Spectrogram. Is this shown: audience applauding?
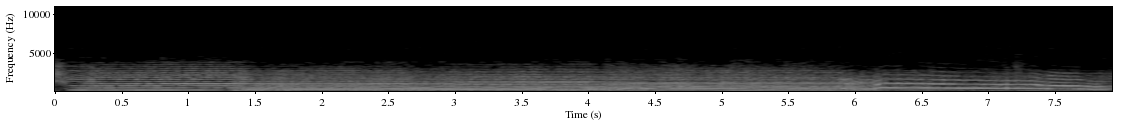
no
